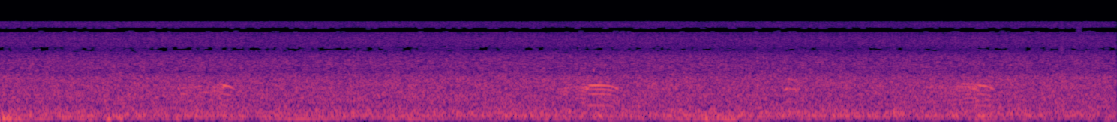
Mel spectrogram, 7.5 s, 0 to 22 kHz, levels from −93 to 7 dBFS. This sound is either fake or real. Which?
real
